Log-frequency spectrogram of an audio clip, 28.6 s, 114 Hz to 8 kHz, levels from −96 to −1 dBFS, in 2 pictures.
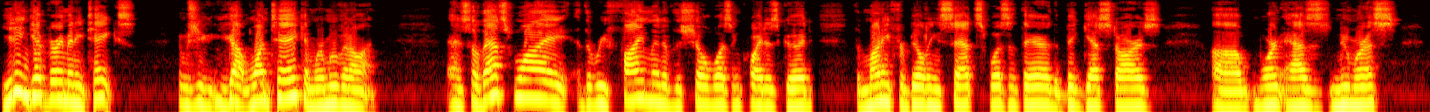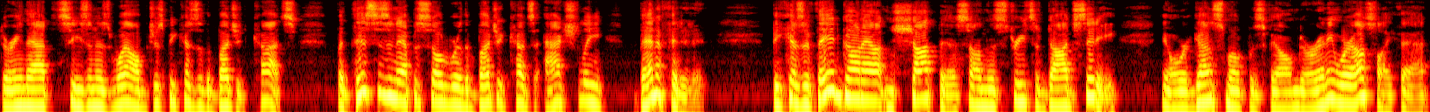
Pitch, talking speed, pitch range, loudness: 150 Hz, 195 wpm, 140-175 Hz, -22 LUFS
